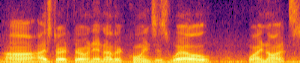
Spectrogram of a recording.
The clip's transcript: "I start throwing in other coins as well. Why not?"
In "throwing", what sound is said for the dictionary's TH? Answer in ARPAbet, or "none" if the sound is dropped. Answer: TH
